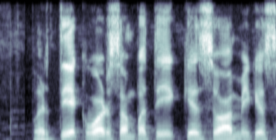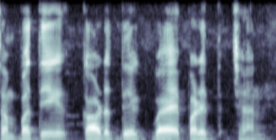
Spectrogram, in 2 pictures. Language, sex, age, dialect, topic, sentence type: Maithili, male, 60-100, Southern/Standard, banking, statement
